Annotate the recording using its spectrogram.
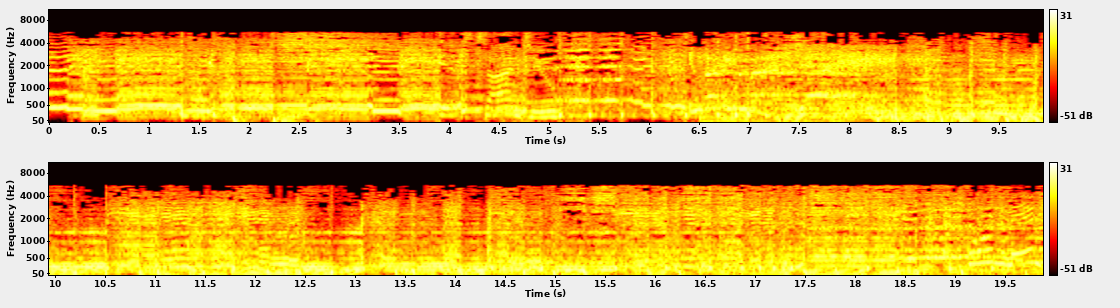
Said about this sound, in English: People in the crowd screaming that they are in New Zealand and Australia for the World Cup, which is happening right now.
